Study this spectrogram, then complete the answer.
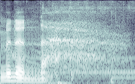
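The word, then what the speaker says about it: Muninn: Hugin and Minin. That's how you pronounce their names.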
